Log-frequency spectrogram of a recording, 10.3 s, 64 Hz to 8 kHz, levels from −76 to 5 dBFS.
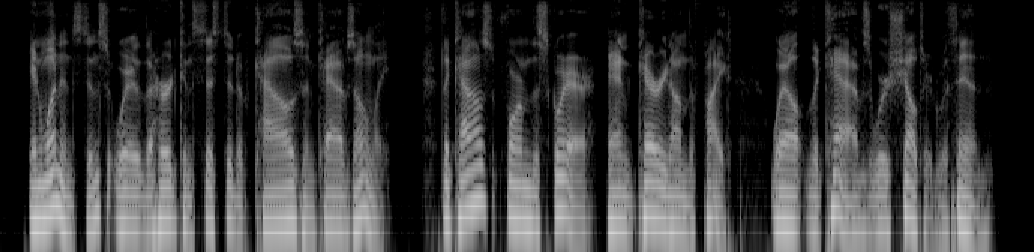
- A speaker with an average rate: Yes, average, 160 wpm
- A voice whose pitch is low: Yes, low, 100 Hz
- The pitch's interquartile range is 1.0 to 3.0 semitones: No, average, 4.0 semitones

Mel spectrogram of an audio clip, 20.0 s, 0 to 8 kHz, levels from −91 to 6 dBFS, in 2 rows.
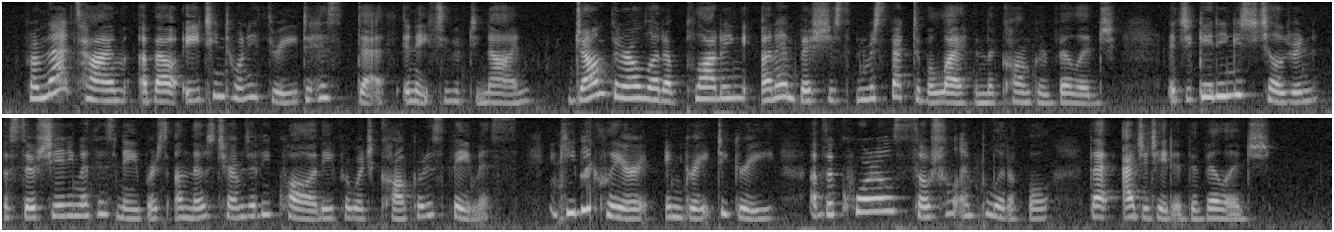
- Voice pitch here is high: Yes, very high, 250 Hz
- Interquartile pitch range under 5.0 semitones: No, average, 5.3 semitones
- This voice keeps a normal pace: Yes, average, 170 wpm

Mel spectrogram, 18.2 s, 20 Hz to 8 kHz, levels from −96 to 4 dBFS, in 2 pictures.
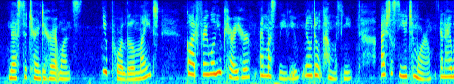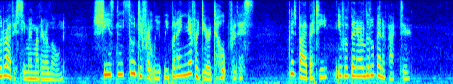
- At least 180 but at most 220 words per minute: Yes, average, 200 wpm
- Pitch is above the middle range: Yes, very high, 275 Hz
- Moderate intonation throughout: No, wide, 6.7 semitones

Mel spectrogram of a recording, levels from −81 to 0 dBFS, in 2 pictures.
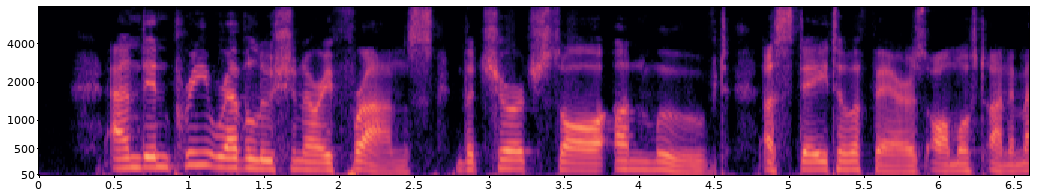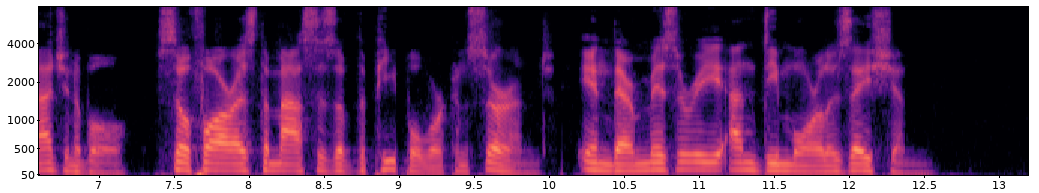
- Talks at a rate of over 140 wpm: No, slow, 135 wpm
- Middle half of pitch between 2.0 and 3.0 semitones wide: No, average, 4.9 semitones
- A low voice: Yes, low, 120 Hz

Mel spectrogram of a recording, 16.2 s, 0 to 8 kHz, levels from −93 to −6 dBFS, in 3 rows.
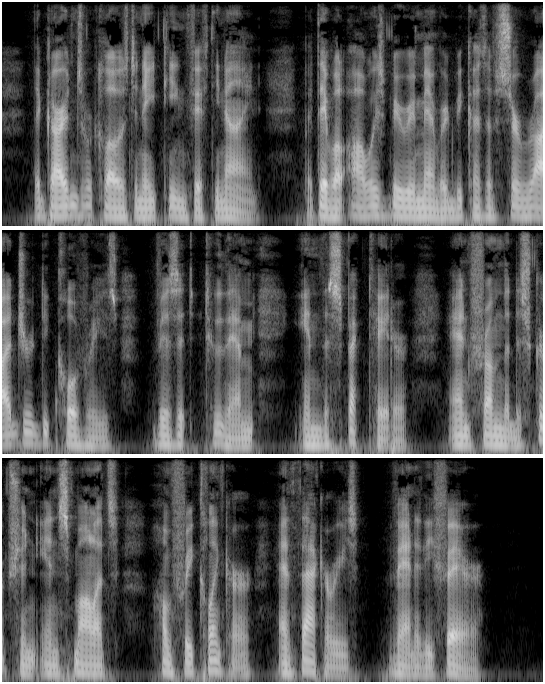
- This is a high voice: No, very low, 80 Hz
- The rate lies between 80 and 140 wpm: Yes, slow, 135 wpm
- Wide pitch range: No, narrow, 2.6 semitones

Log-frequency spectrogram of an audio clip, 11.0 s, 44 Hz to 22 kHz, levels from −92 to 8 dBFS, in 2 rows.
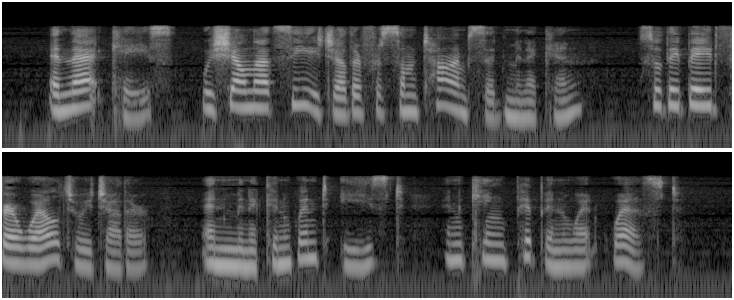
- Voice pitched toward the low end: No, high, 200 Hz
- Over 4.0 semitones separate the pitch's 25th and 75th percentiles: Yes, wide, 5.4 semitones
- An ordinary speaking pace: Yes, average, 165 wpm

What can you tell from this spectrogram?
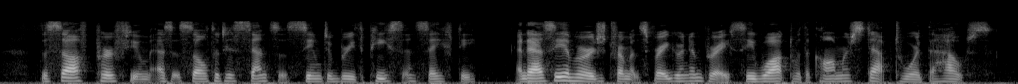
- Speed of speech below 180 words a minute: No, average, 185 wpm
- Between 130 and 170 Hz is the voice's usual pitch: Yes, low, 135 Hz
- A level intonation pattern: Yes, narrow, 2.0 semitones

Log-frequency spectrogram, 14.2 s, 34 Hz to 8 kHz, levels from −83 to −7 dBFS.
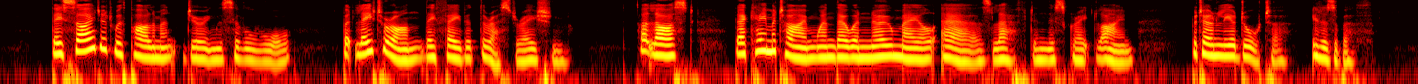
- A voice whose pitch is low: No, medium, 185 Hz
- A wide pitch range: No, average, 4.4 semitones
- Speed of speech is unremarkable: Yes, average, 155 wpm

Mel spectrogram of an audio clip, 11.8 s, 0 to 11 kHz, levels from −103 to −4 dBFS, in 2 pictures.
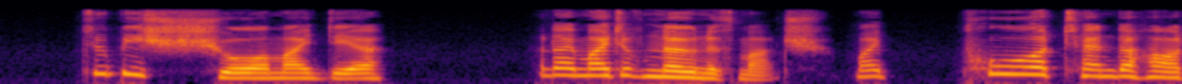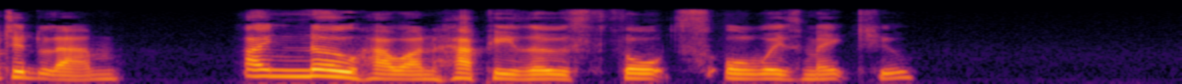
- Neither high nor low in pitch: Yes, medium, 165 Hz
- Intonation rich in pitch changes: Yes, wide, 6.9 semitones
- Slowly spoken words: Yes, slow, 130 wpm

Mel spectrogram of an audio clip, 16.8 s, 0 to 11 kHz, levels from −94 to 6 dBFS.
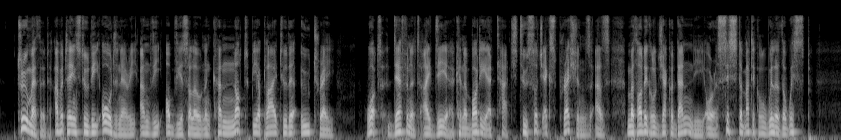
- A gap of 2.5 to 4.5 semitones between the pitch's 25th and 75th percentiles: No, average, 5.3 semitones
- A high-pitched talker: No, low, 115 Hz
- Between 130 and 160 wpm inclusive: Yes, average, 140 wpm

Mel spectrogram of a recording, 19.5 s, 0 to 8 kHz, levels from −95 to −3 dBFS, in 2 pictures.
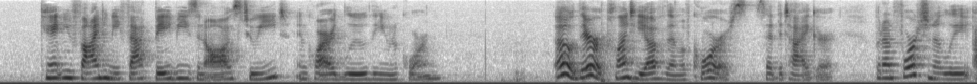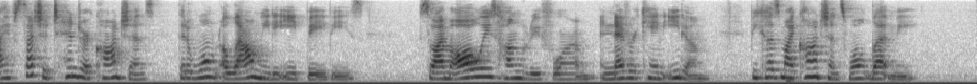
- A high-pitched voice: Yes, high, 215 Hz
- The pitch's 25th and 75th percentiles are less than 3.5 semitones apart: No, average, 4.2 semitones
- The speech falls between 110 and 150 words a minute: No, average, 175 wpm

